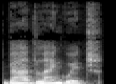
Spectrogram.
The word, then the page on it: bad language: American English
